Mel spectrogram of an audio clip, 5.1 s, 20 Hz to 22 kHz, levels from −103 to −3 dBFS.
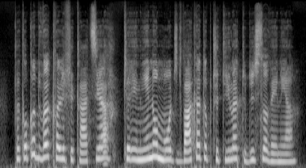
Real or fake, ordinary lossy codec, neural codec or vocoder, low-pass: fake; none; codec, 44.1 kHz, 1.7 kbps, Pupu-Codec; none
